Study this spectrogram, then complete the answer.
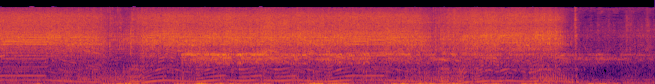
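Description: A chainsaw engine revs up and down repeatedly.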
